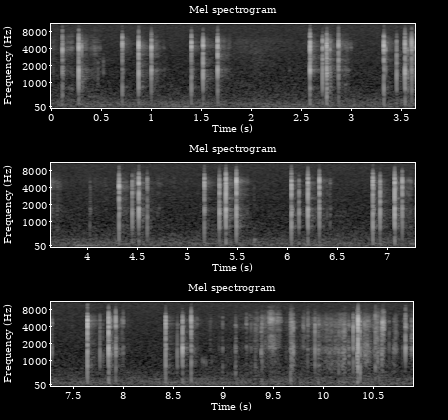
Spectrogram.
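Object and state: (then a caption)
Cardboard matchbox, tapped with nails. Long nails tap and scratch a small, closed red and white cardboard matchbox. Crisp, bright clicks arrive in quick clusters, each dying away almost instantly, with near-silent gaps between them. Near the end the taps give way to a denser, scratchy rustle.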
